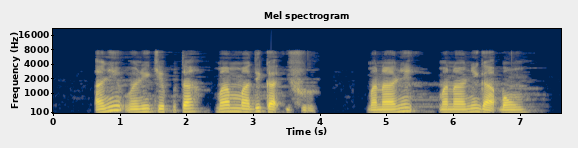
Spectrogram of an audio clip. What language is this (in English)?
Igbo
